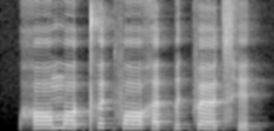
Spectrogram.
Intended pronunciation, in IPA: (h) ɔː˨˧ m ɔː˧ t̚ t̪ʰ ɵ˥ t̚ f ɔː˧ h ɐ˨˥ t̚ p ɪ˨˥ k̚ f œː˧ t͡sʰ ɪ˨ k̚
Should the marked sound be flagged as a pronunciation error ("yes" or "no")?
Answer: no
